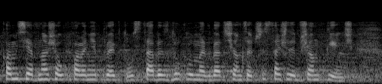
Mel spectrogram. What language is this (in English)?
Polish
